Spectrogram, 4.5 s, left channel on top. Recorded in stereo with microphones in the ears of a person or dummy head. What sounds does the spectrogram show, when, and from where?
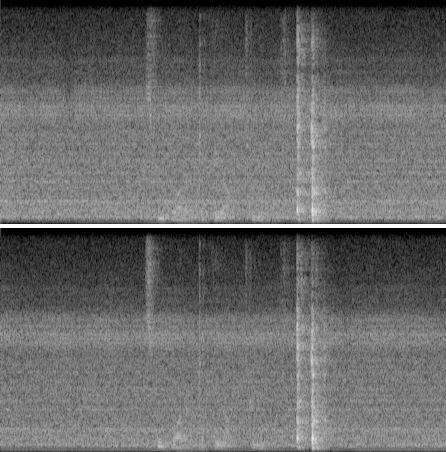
1.4 s a man speaking: 35° right (ahead or behind), 1.4 m; by 2.9 s 20° left (ahead or behind), 2.5 m
3.0 s a door slam: 15° right (ahead or behind), 0.7 m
